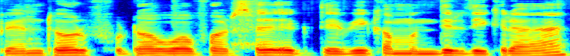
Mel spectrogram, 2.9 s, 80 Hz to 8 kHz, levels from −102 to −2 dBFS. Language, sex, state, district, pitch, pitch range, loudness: Hindi, male, Bihar, Sitamarhi, 120 Hz, 120-130 Hz, -18 LUFS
